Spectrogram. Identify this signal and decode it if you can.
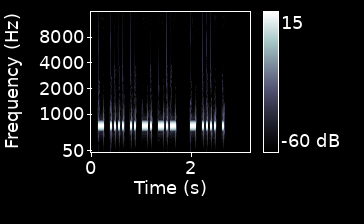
Morse code, heard as a keyed tone, about 29 wpm, 700 Hz. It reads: THINK THE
